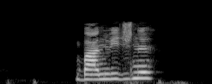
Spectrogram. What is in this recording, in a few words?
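"банвидзны", Komi, female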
